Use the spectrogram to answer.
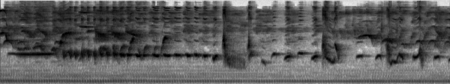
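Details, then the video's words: White-rumped shama practising its rolling trill: a long buzzy trill for about three seconds, followed by sharp downslurred notes and short whistled phrases, over a low constant hum. "Murai Super Belajar Kicau"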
